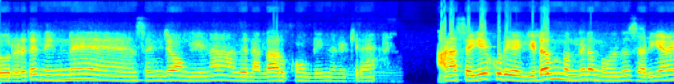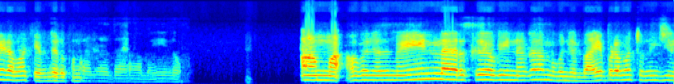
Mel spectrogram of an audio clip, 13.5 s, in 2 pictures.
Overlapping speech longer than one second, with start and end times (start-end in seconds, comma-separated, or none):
none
